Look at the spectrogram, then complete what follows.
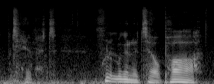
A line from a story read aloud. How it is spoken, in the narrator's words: muttered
